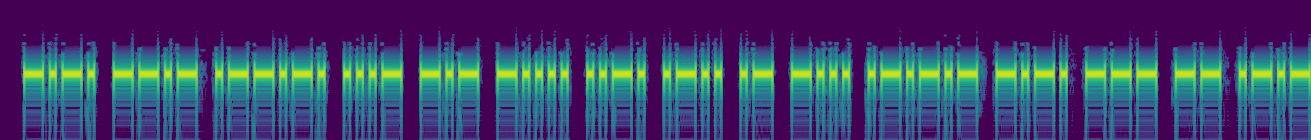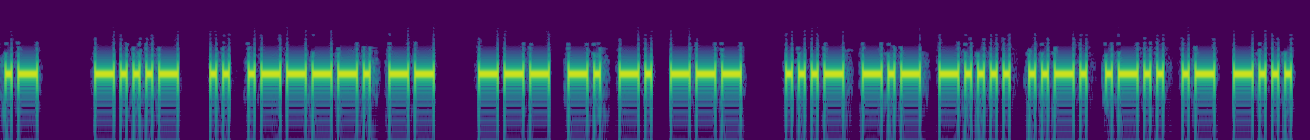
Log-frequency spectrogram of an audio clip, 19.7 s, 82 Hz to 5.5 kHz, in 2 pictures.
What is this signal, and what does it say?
Morse code, heard as a keyed tone, about 25 wpm, 600 Hz. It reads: CQ@VK6FLAB.COM. <BT> I'M ONNO VK6FLAB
